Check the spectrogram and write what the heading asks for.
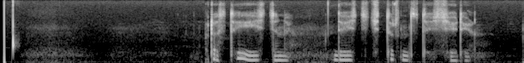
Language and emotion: Russian, sad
